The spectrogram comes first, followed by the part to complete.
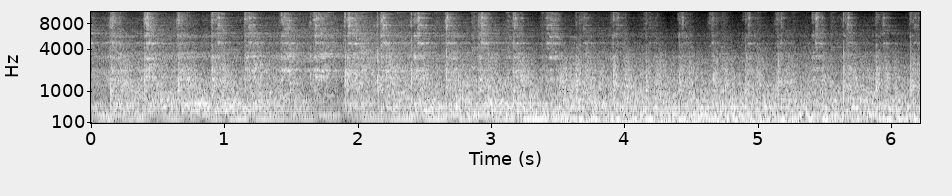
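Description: Kagura music: small hand cymbals struck in a quick, even rhythm, about four or five strikes a second, over a steady low sustained tone.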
